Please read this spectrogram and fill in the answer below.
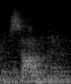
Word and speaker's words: Socaher: My kids play soccer, obviously, so I'm soccer mom, but it's not spelled soccer like soccer ball. It's spelled SOCAHER, soccer.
